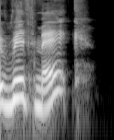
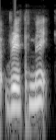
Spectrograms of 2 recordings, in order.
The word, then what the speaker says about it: rhythmic: That old silent H. – Side. Yes. So rhythmic. – Yeah, rhythmic.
